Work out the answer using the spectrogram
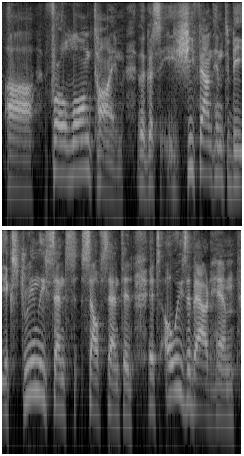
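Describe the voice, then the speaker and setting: A middle-aged male therapist giving a lecture-style talk, halting, with many fillers and restarts. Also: medium pitch, darkish tone.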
